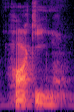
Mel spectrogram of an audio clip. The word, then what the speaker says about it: Hawkey: is their goalie, Hayden Hockey. I want to call him hockey, but that just sounds like the game hockey. It's spelled Hawkey. So, Hawkeye? Is he missing an E on the end?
